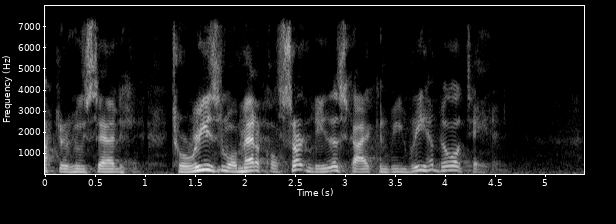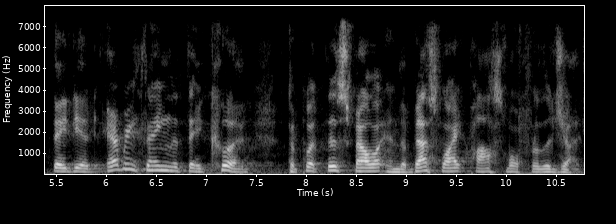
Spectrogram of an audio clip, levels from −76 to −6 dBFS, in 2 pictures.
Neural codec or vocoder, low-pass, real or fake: codec, 24 kHz, 6 kbps, HILCodec; 7.2 kHz; fake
